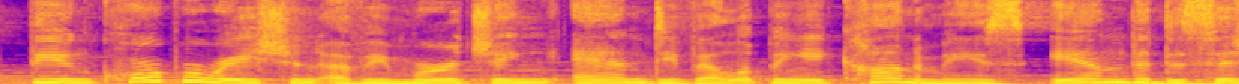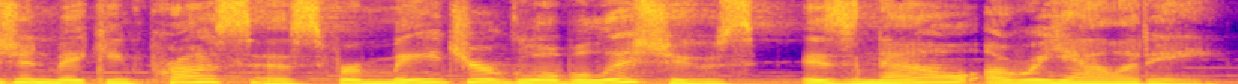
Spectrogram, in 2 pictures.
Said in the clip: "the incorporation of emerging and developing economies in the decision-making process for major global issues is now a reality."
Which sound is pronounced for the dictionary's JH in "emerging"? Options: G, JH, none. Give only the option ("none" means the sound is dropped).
JH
